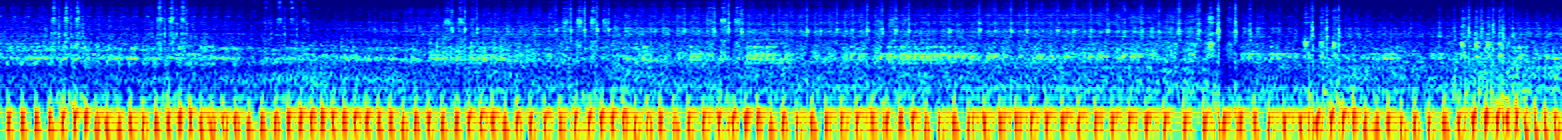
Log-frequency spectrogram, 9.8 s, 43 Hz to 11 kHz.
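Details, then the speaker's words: Royal Enfield 350 Bullet, iron barrel, composite head gasket failed, cold engine started with choke; single-cylinder thumping with sharp puffing chuff each firing stroke as compression escapes, worse when opened up, oil leaking; blown head gasket. "it's got no [Music] compression you can hear it blowing right still running still running if I open it up you can hear it"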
